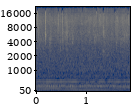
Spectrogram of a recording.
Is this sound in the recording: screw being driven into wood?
no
